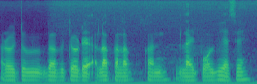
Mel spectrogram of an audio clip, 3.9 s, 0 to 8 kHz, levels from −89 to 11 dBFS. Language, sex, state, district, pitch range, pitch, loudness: Nagamese, male, Nagaland, Dimapur, 95-105 Hz, 100 Hz, -20 LUFS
